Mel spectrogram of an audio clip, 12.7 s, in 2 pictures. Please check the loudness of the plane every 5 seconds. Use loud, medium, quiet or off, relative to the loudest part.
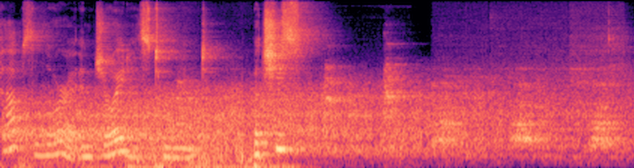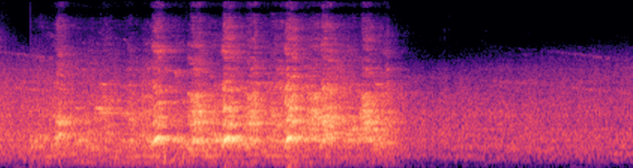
loud, medium, quiet.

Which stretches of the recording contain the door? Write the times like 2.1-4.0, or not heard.
not heard.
